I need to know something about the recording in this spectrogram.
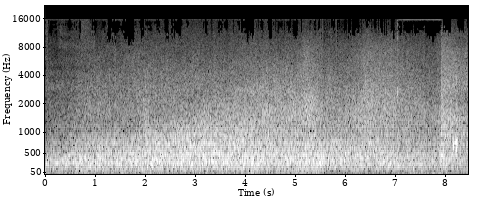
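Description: Surf washing onto a sandy beach, a steady rushing noise, with wind on the microphone.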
